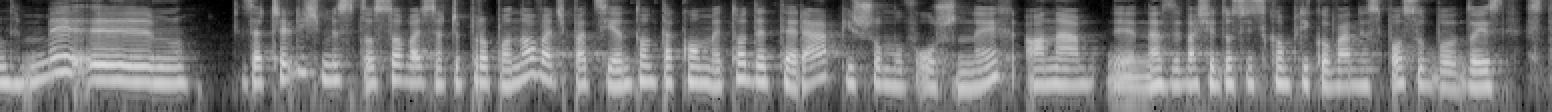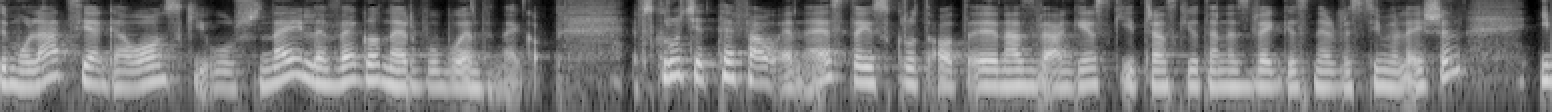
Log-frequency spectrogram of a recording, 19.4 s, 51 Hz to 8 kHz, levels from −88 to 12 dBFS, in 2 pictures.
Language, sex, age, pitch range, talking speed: Polish, female, 30-49, 180-230 Hz, 135 wpm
